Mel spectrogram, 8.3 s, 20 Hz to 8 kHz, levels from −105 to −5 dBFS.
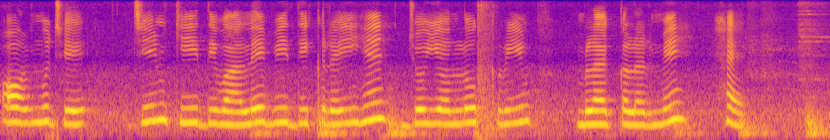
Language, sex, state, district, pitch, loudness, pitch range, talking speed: Hindi, female, Uttar Pradesh, Budaun, 275 Hz, -16 LUFS, 260-295 Hz, 115 wpm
